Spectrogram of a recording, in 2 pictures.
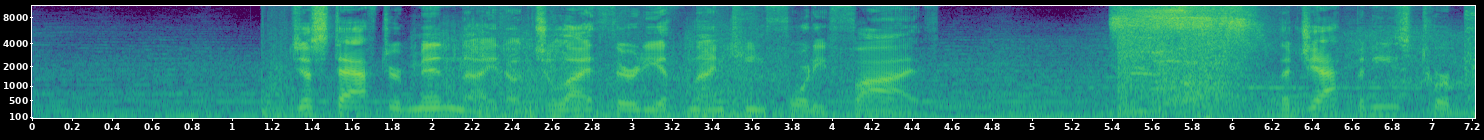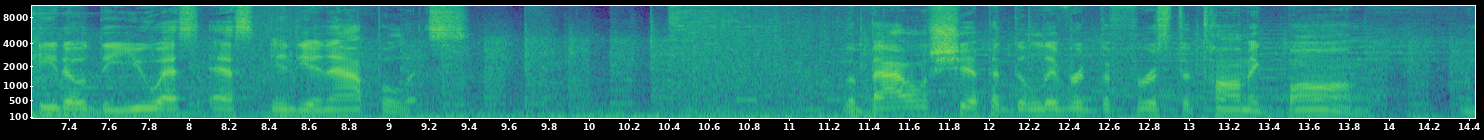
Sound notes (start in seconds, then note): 5.4 missile launches; 10.3 boom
